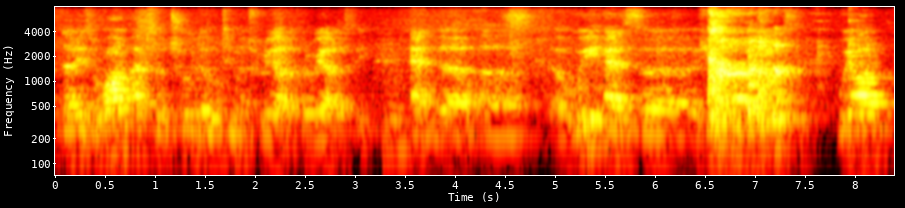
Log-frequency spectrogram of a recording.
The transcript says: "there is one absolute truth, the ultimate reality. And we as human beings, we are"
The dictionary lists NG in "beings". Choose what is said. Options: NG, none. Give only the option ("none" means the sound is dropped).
none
